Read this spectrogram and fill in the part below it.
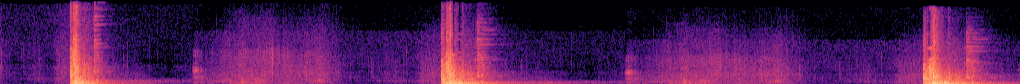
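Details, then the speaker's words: Opel Astra hood closing: each close gives a sharp slam then a short loose metallic rattle as the hood prop rod, not held in its clip, moves; it should normally make no such noise. "bakın parça hareket edecek kaputu kapatma esnasında parça hareket edip anormal bir ses çıkartacaktır"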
